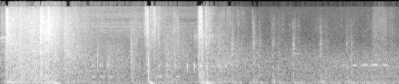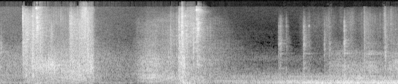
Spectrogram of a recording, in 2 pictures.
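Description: Gunfire in the video game Starfield, with sharp shots and bursts scattered over a dense, rumbling battle soundscape of whooshes and impacts, fairly loud throughout.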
